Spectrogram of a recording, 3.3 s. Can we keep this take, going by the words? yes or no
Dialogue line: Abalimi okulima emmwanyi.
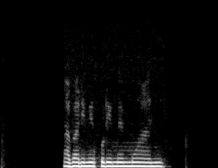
yes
